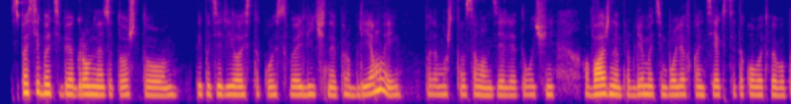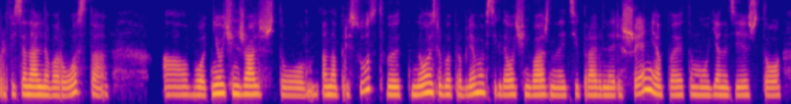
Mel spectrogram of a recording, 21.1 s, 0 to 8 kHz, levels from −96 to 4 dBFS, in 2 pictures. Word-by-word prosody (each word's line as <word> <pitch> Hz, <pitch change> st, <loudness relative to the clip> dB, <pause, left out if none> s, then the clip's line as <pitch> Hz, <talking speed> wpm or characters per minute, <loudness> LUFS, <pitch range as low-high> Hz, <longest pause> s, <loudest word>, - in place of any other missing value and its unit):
Спасибо 230 Hz, -2 st, +5 dB
тебе 195 Hz, 0 st, -1 dB
огромное 190 Hz, 0 st, +4 dB
за 185 Hz, 0 st, -6 dB
то, 180 Hz, +2 st, -2 dB
что 175 Hz, -1 st, -2 dB, 0.3 s
ты 200 Hz, -, -1 dB
поделилась 190 Hz, -1 st, +1 dB
такой 185 Hz, -1 st, -6 dB
своей 185 Hz, 0 st, -1 dB
личной 185 Hz, -1 st, -2 dB
проблемой, 185 Hz, -, +2 dB, 0.3 s
потому 190 Hz, 0 st, -6 dB
что 190 Hz, -, -14 dB
на 190 Hz, -, -2 dB
самом 180 Hz, -2 st, -2 dB
деле 175 Hz, 0 st, -3 dB
это 175 Hz, +2 st, -10 dB
очень 185 Hz, 0 st, -5 dB, 0.4 s
важная 195 Hz, -1 st, +5 dB
проблема, 190 Hz, +2 st, -1 dB
тем 185 Hz, -1 st, -5 dB
более 185 Hz, +1 st, 0 dB
в 190 Hz, -, -14 dB
контексте 185 Hz, 0 st, -4 dB
такого 185 Hz, 0 st, -2 dB
твоего 180 Hz, -2 st, -4 dB
профессионального 185 Hz, -2 st, +2 dB
роста. 195 Hz, 0 st, -2 dB, 0.7 s
А, 185 Hz, 0 st, -4 dB
вот. 180 Hz, -1 st, -2 dB
Мне 210 Hz, +1 st, +6 dB
очень 210 Hz, -2 st, +3 dB
жаль, 195 Hz, 0 st, +4 dB
что, 170 Hz, -3 st, -5 dB
м, 190 Hz, -, -6 dB
она 185 Hz, -1 st, +2 dB
присутствует, 185 Hz, -, -1 dB
но 195 Hz, +5 st, +5 dB
из 230 Hz, -, +2 dB
любой 190 Hz, -2 st, +1 dB
проблемы 195 Hz, +6 st, +1 dB
всегда 185 Hz, -2 st, -3 dB
очень 185 Hz, 0 st, -2 dB
важно 180 Hz, 0 st, +1 dB
найти 175 Hz, +2 st, -4 dB
правильное 175 Hz, 0 st, -1 dB
решение, 195 Hz, -, +2 dB
поэтому 180 Hz, 0 st, -3 dB
я 180 Hz, +1 st, -1 dB
надеюсь, 180 Hz, +1 st, -2 dB
что 175 Hz, +1 st, -4 dB
185 Hz, 150 wpm, -24 LUFS, 180-195 Hz, 0.7 s, Мне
